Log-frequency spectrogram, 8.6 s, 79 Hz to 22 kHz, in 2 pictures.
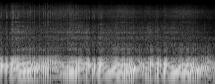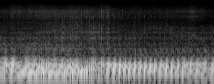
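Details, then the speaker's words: Robart P-47 giant RC plane engine in flight in cooler air, low end initially lean then richened, high end possibly open too much: uneven burbling, pitch sweeping without crisp power, a burble not a miss; rich mixture. "Yep, she's rich now. But that's an engine barble, that's not a miss."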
